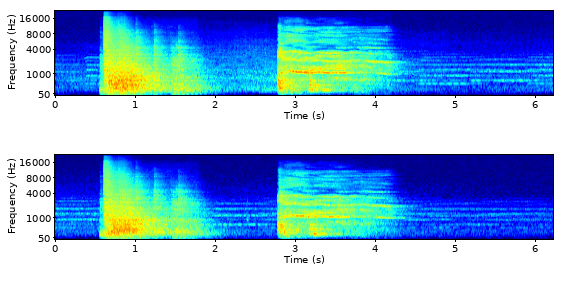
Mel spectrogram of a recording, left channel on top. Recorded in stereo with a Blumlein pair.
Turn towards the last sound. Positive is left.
turn(degrees=20)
